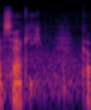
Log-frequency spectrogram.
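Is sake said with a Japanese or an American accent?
American. Sake is said with an American pronunciation.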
